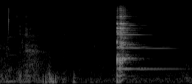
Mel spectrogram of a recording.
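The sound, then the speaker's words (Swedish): A single bright clink of champagne glasses touching in a toast, ringing on with a clear sustained tone that slowly fades, preceded by faint rustling and soft movement. “Ja, och, skål på det. Skål.”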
